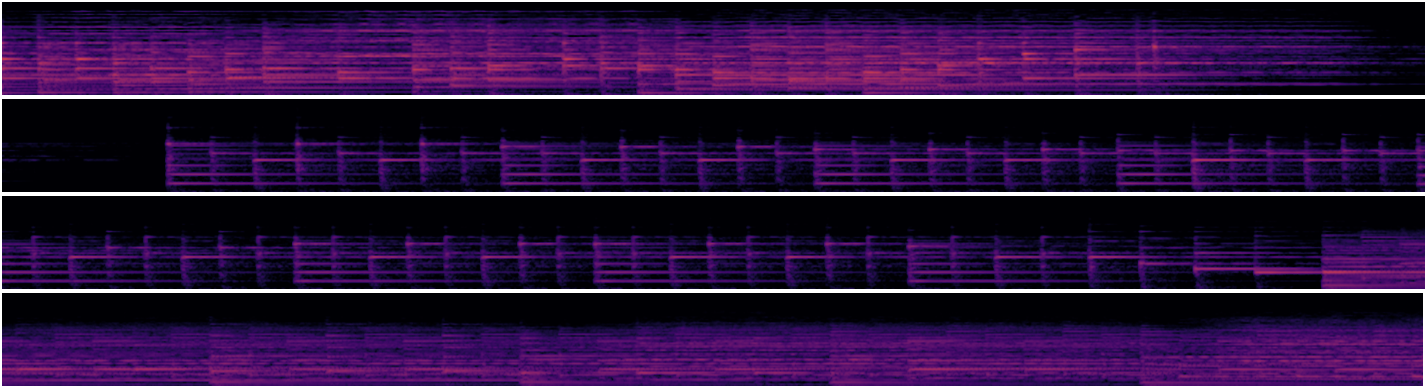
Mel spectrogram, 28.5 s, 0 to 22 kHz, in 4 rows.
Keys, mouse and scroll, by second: 0.4 click, 1.1 click, 2.0-5.2 drag, 5.4 ctrl+z, 6.0 click, 6.5 click, 7.1 click, 8.0 click, 8.2 click, 8.6 click, 8.8 click, 9.7 click, 10.5 click, 10.8 click, 11.4 click, 11.7 click, 12.2 click, 12.6 click, 13.5 click, 14.5 click, 14.8 click, 15.0 click, 15.5 click, 15.9 click, 16.7 click, 17.9 click, 18.5 click, 20.1 click, 20.5 ctrl+z, 20.7 click, 21.3 click, 21.9 middle click, 22.8 shift+middle click, 23.2 middle click, 23.4 shift+middle click, 25.2 shift+middle click, 25.5 middle click, 26.5 middle click, 27.9 n.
